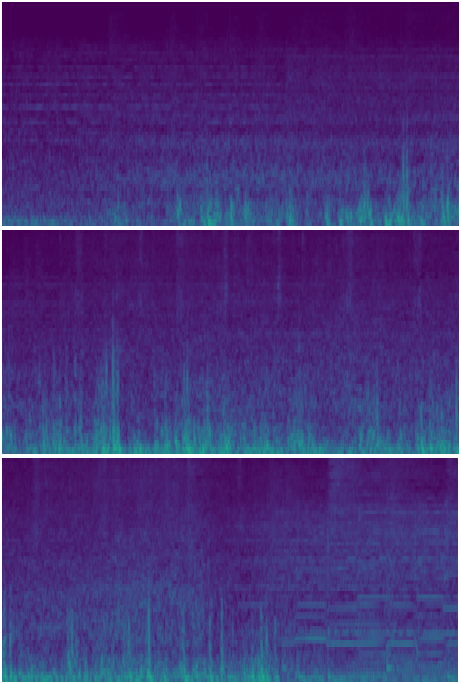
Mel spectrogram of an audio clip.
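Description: Wind buffeting the microphone in irregular gusts on an open beach, with surf washing at the shore, from about a second in. Background music plays faintly at the start and returns clearly near the end.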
